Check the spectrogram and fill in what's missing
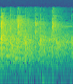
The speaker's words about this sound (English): Y'all know I'm telling you. That's why you're applauding. Because I'm telling you the truth. You know it.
